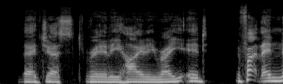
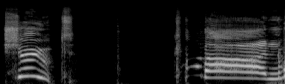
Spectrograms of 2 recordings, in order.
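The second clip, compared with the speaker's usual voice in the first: excited shout; much slower than usual. Real, not acted. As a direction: yell at the screen, thrilled. Cheering a goal in game.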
